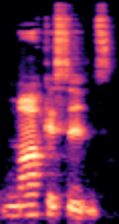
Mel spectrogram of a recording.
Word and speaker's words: moccasins: Their shoes were also called moccasins. Here we have a pronunciation keyword.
